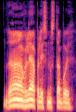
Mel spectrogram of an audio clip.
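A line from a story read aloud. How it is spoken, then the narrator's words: Sighing. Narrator (Russian): вздохнул Шорохов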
